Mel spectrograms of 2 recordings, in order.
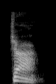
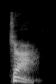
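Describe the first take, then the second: The two takes are said the same way.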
